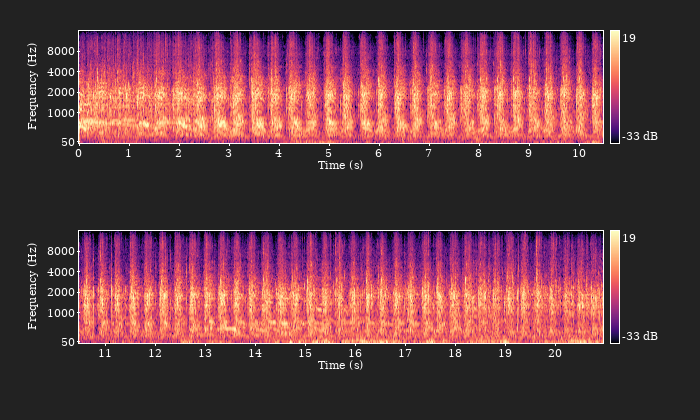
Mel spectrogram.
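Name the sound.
audience applause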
